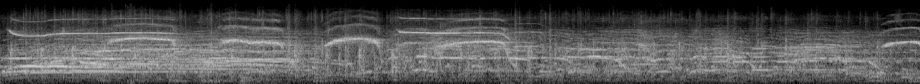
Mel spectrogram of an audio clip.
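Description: A crowd cheers and screams loudly, high-pitched shouts and whoops rising and falling over a steady wash of clapping that fills the whole stretch without a break: an audience welcoming a musician who will improvise on readings.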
